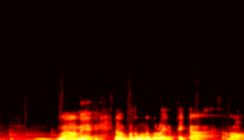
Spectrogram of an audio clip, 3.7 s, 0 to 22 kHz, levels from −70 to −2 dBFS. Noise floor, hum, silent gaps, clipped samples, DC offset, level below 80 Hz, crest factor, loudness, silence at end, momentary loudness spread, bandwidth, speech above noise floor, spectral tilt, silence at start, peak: -38 dBFS; none; none; under 0.1%; under 0.1%; -46 dBFS; 14 dB; -16 LUFS; 0 s; 17 LU; 6.4 kHz; 22 dB; -7.5 dB/octave; 0.15 s; -2 dBFS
